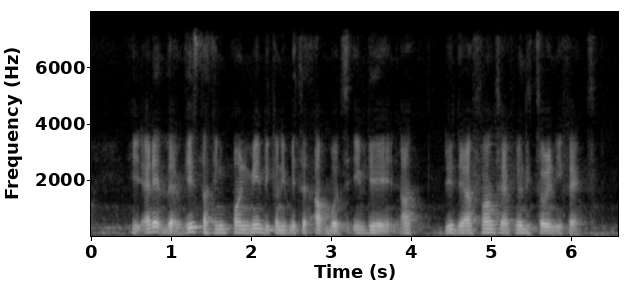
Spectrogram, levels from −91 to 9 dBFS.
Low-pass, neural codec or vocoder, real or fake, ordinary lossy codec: 7.2 kHz; codec, 24 kHz, 0.9 kbps, WavTokenizer, small release; fake; none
